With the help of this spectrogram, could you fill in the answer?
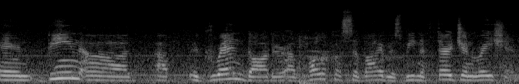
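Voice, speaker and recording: The pace is moderate and the pitch varies in an ordinary way. Noticeable background noise and audible room echo are present. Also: woman, medium pitch for a woman. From Israel. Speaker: guest. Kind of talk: casual chat.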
